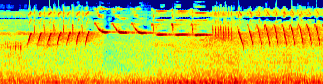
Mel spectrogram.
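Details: Canary with prinia-style phrasing in its song: a quick series of falling whistles leads into a long, smooth, descending whistled note, then dense rapid trills, all bright and loud over low background hum.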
